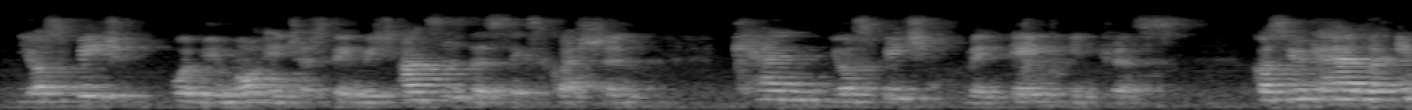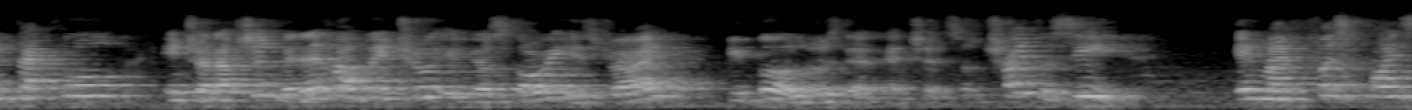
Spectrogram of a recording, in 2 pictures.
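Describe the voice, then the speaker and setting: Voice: medium pitch, a little hiss or hum. A guest speaker giving public speaking tips at a club meeting, coaching with checklist questions. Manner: animated coaching delivery, rhetorical checklist questions. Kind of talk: motivational speaking workshop talk. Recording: very echoey room, distant dull lo-fi mic.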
